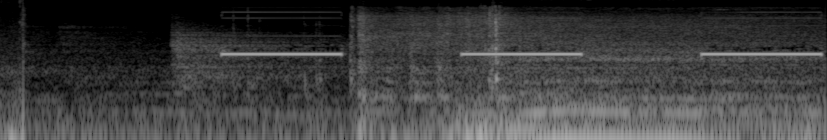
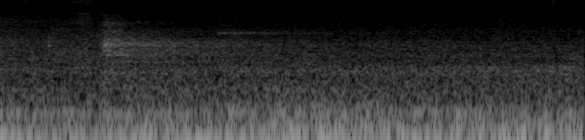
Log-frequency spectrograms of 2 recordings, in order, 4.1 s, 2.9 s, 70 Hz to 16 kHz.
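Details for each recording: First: 2008 Toyota Corolla after fuel injector removal and cleaning for misfire and no-start, battery disconnected: cranks briefly, catches cleanly, settles to steady even idle with a repeating chirp; starting and rpm now normal. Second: 2008 Toyota Corolla, 284,000 km, hard starting, no power on acceleration: low, uneven idle rumble with heavy vibration that pulses and stumbles, misfire from clogged fuel injectors; fixed by removing and cleaning injectors.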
